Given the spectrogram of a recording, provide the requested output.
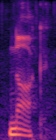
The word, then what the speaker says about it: NOC: Knock, pronounced knock.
